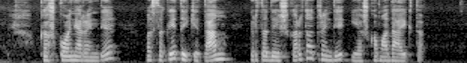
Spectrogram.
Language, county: Lithuanian, Vilnius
